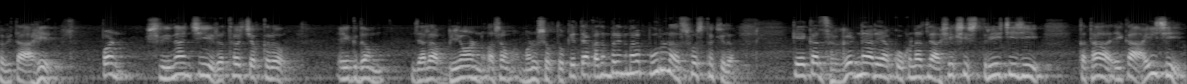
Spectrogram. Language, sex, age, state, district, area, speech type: Marathi, male, 60+, Maharashtra, Pune, urban, spontaneous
